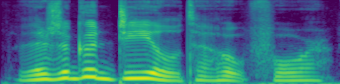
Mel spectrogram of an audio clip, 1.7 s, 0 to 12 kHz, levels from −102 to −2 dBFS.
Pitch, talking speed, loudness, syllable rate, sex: 195 Hz, 245 wpm, -16 LUFS, 5.2 syllables/s, female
